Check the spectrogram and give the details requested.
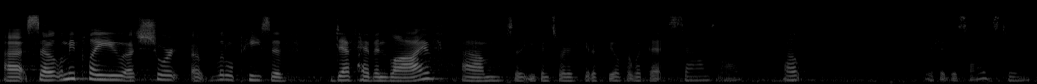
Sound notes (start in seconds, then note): none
